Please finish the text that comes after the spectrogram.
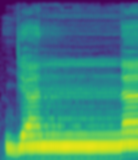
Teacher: Karena ada tanwin kasroh menghadapi huruf ta, maka tanwinnya dibunyikan samar-samar, siap-siap menuju ta disertai bunyi dengung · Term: ikhfa aqrab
